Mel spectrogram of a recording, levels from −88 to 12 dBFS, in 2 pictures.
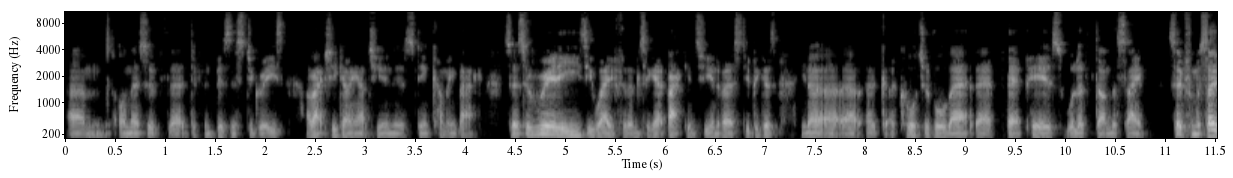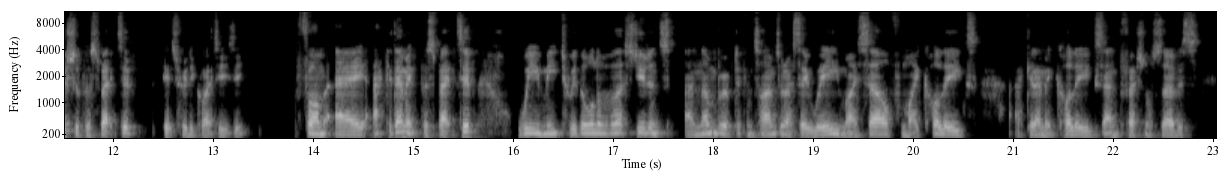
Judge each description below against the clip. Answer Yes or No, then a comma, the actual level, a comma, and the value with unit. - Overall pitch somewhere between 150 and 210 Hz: No, low, 100 Hz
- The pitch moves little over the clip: No, average, 3.7 semitones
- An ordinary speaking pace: No, fast, 225 wpm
